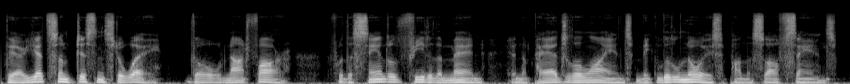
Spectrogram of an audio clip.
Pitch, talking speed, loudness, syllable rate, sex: 95 Hz, 205 wpm, -17 LUFS, 5.0 syllables/s, male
